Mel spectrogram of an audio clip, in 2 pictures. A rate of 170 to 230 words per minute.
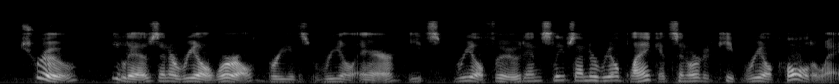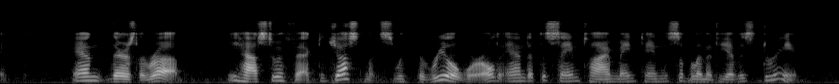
Yes: average, 175 wpm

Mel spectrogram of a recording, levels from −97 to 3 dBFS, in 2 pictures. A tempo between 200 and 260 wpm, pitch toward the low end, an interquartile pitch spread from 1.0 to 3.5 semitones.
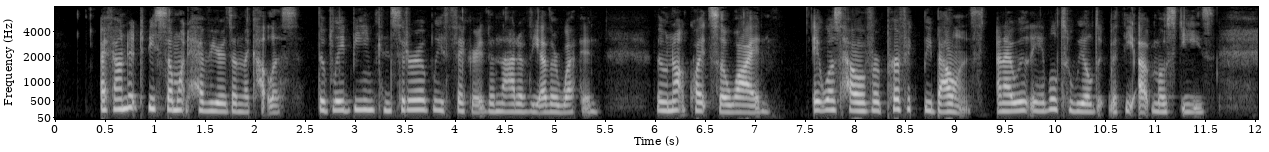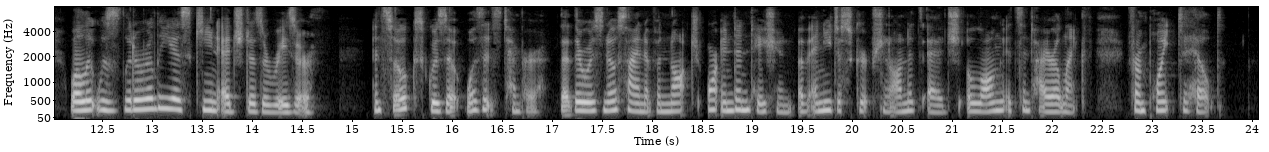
No: fast, 205 wpm; high, 230 Hz; average, 3.1 semitones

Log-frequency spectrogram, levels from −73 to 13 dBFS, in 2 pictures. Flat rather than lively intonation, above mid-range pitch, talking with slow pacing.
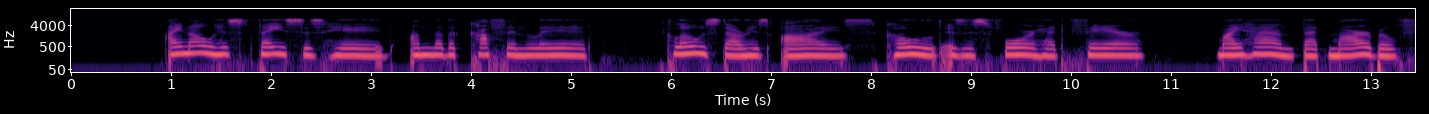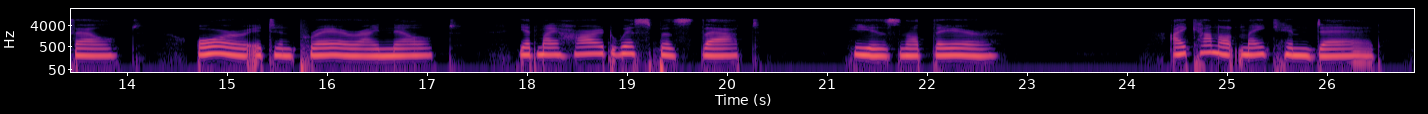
Yes: narrow, 1.8 semitones; high, 210 Hz; slow, 100 wpm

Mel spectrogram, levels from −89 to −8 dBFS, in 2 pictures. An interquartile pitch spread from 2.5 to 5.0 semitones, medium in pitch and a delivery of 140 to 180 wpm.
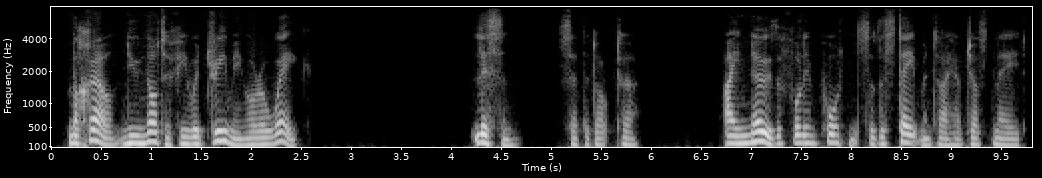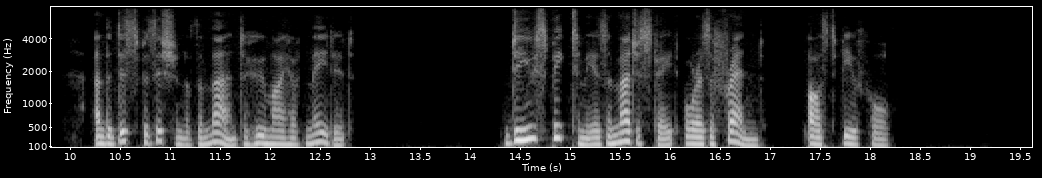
Yes: average, 4.1 semitones; medium, 150 Hz; average, 155 wpm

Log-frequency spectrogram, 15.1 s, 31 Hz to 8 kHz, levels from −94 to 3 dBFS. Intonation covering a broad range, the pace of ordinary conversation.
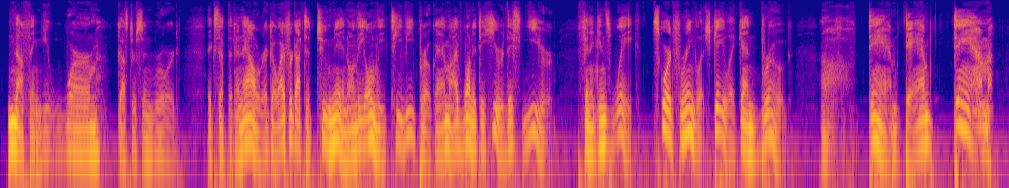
Yes: wide, 6.6 semitones; average, 150 wpm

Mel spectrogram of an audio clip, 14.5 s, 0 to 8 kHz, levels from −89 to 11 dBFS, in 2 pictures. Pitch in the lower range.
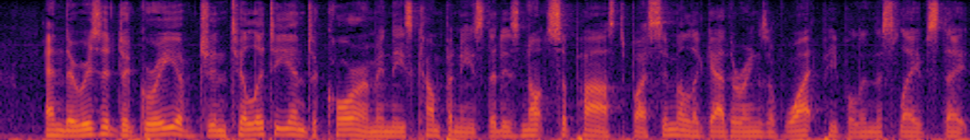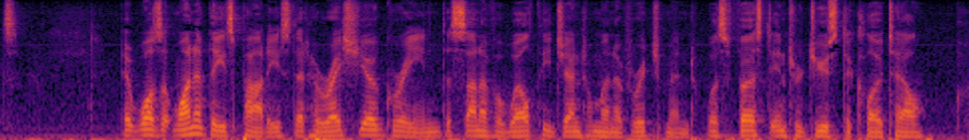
Yes: low, 100 Hz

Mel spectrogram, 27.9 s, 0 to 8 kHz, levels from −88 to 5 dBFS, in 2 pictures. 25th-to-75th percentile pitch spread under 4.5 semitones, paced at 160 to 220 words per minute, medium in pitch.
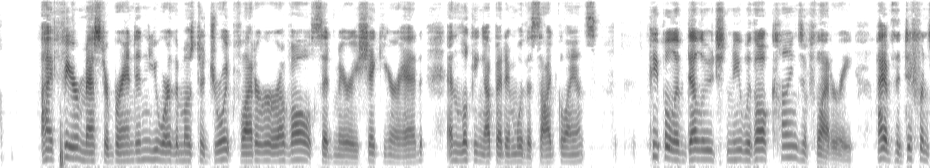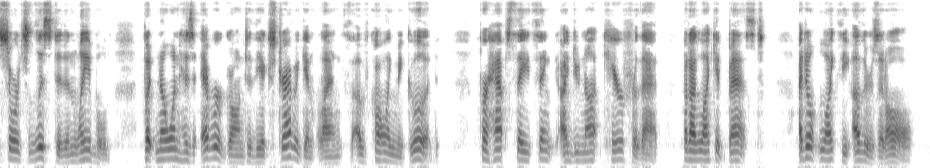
Yes: average, 4.1 semitones; average, 170 wpm; medium, 150 Hz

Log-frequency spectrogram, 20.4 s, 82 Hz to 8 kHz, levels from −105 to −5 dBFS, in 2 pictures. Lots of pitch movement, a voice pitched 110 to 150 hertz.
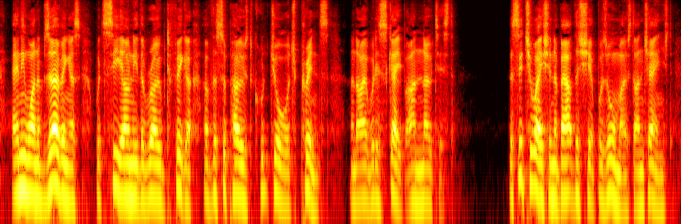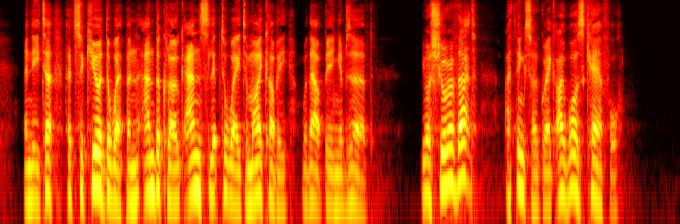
No: average, 3.4 semitones; medium, 140 Hz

